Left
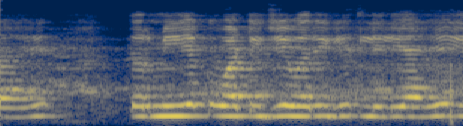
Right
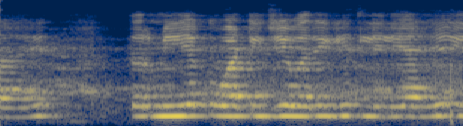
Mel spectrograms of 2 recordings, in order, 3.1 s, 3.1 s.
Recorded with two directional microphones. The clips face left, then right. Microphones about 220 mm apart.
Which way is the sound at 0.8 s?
55° left (ahead or behind).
